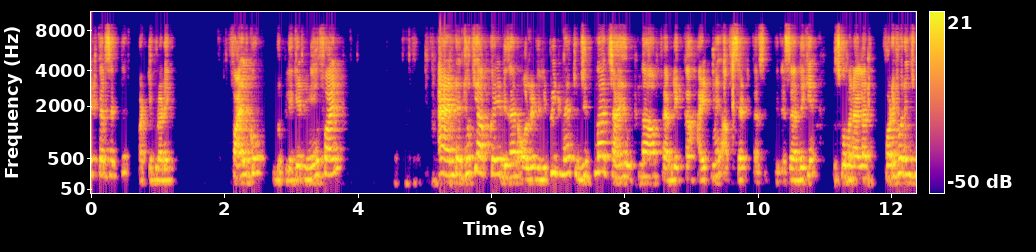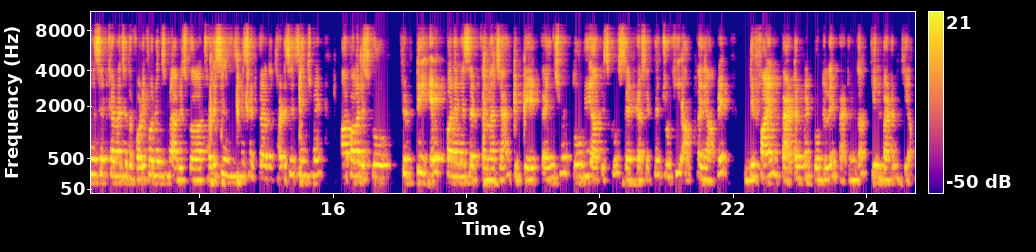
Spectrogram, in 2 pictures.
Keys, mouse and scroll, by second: 0.5 right click, 1.8 click, 5.0 space, 5.5 ctrl+alt+click, 6.5-8.3 drag, 9.5 ctrl+BackSpace, 11.4 ctrl+alt+c, 13.3 click, 14.5 Return, 16.3 ctrl+alt+c, 17.5 click, 18.7 Return, 20.4 click, 21.4 ctrl+BackSpace.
